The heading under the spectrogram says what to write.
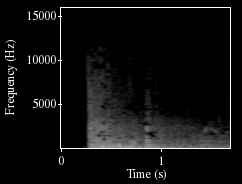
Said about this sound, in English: So they went for a daytime strike. It was a huge explosion when this boat was hit.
